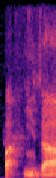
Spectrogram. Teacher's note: زال کے آگے حروف مدہ ہے الف، تو یہ ہوگا 2 سیکنڈ میں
